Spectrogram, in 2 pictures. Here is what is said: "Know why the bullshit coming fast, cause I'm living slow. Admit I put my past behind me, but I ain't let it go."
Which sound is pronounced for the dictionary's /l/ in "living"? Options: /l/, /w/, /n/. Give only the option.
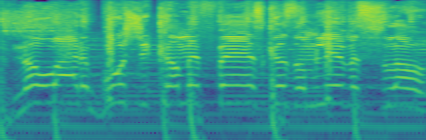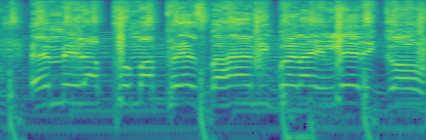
/l/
